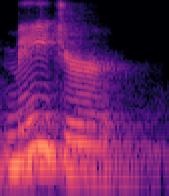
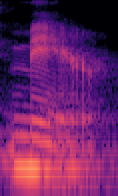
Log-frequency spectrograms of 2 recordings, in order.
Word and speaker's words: mayor: A lot of people in Spain you guys people say um major you know may but major is a different word. So really the the pronunciation of this one is mayor.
